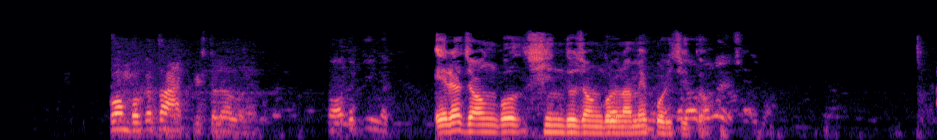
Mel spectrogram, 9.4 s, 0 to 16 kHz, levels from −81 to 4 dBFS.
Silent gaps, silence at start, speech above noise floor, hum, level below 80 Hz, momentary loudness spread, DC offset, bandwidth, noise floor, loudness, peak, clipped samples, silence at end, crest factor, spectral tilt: none; 1.1 s; 59 dB; none; -56 dBFS; 18 LU; under 0.1%; 7.6 kHz; -76 dBFS; -17 LUFS; -2 dBFS; under 0.1%; 1.85 s; 18 dB; -6 dB/octave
